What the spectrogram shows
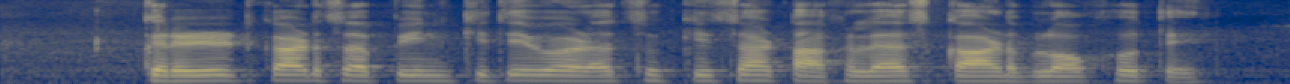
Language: Marathi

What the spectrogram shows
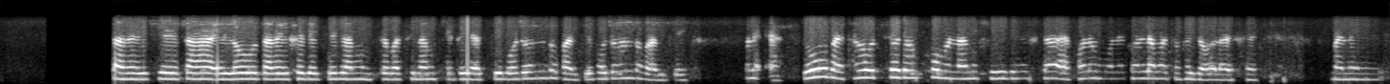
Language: Bangla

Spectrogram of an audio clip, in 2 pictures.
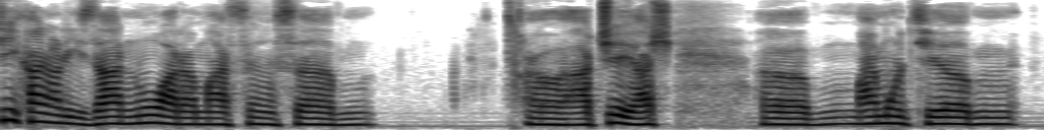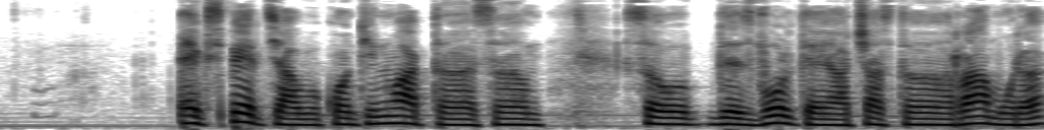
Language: Romanian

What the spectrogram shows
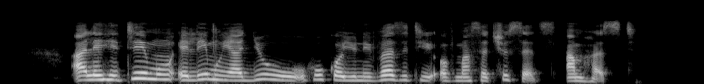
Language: Swahili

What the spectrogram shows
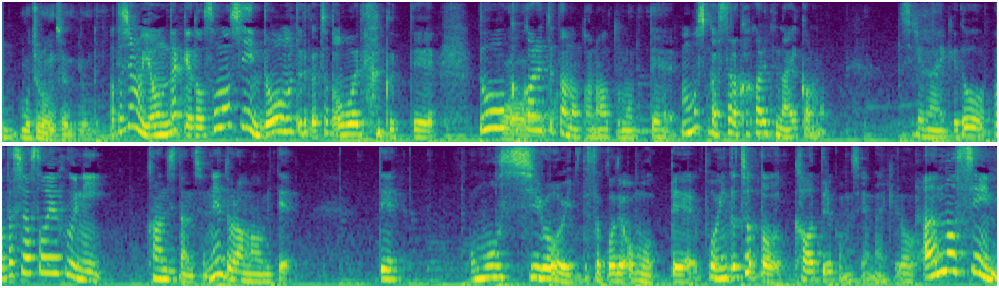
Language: Japanese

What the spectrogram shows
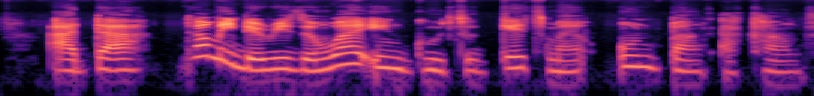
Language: Nigerian Pidgin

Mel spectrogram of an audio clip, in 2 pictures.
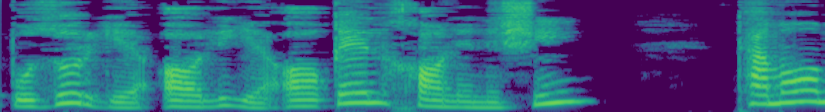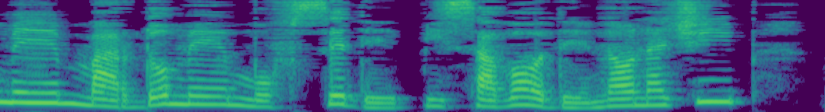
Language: Persian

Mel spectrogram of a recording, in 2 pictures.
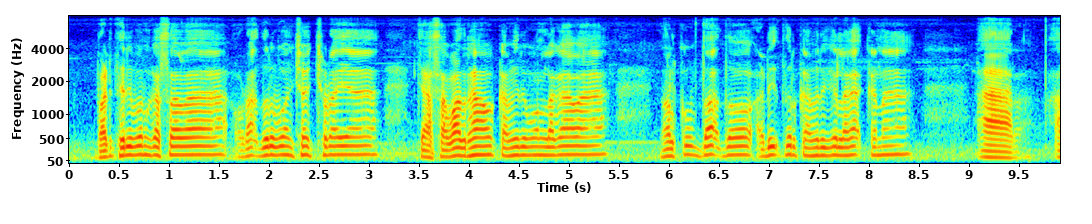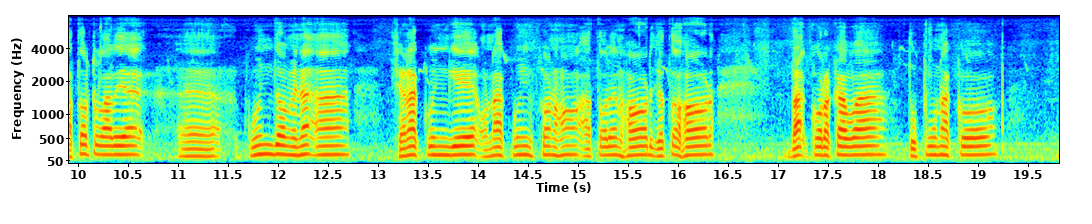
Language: Santali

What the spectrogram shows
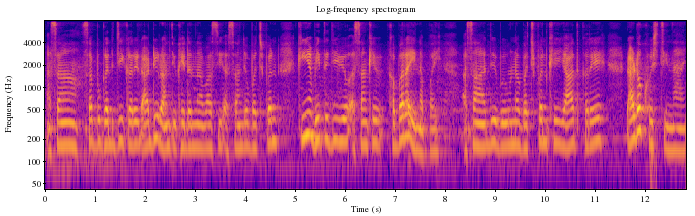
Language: Sindhi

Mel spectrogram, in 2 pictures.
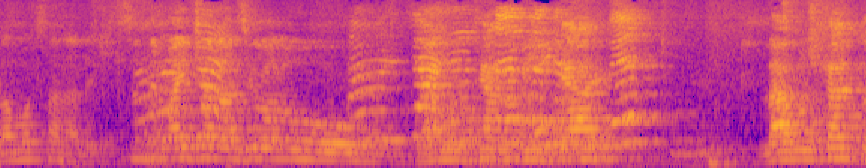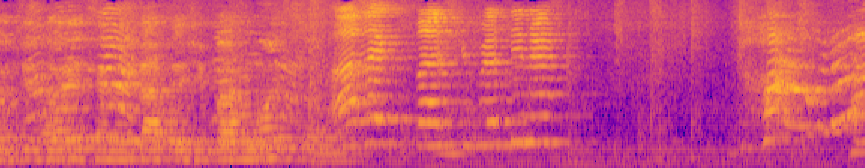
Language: Romanian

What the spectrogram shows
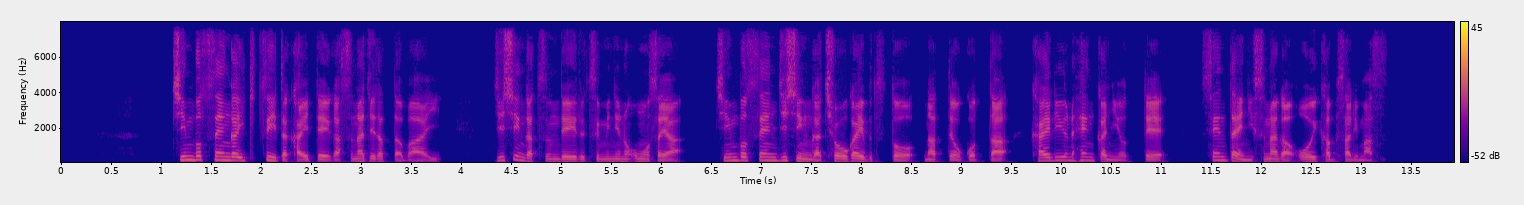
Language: Japanese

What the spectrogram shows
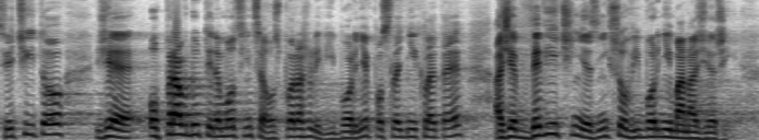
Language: Czech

